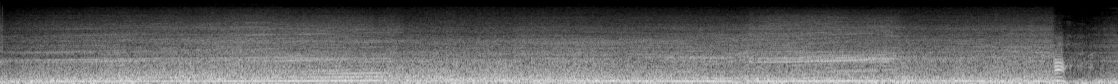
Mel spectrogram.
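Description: A 2024 Triumph Street Triple R motorcycle engine roars loud and close while riding, its pitch climbing through revs in repeated sweeps, with a brief drop near the end and speech blended in at moments.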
